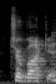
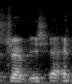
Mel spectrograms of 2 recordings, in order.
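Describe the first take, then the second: First: The word ends with a hard 'ket' sound. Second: The word ends with a soft 'shay' sound. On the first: The speaker calls it wrong. "Trebucket instead of Trebuchet" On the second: The speaker calls it right. "Trebuchet is what it is"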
